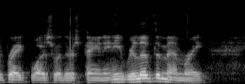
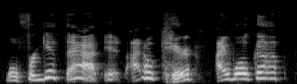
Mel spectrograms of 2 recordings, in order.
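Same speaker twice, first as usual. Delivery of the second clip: exasperated outburst; 12 semitones higher than usual. Retold or imitated. Retold own exasperated reaction.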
